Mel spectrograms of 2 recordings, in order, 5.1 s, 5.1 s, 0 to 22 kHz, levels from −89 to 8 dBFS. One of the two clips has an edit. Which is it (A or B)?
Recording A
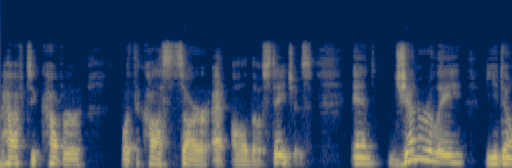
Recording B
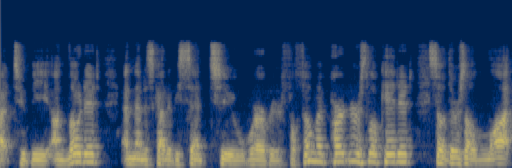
B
